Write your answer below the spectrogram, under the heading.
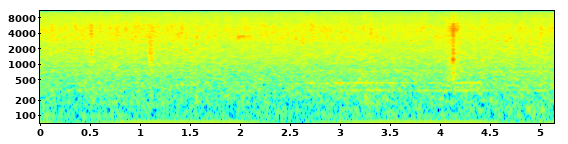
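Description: Steady outdoor hiss with a few faint chirps. From about three seconds in, the distant Kominato Railway diesel train approaching along the line adds a faint low hum. There is a single sharp click about four seconds in.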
